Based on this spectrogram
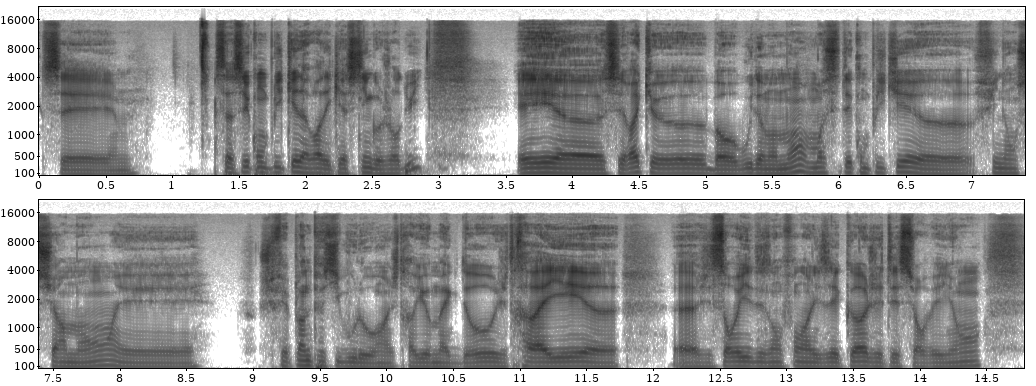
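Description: A man's fairly low voice at a moderate pace, fairly even in intonation, with long, frequent pauses and a very clean recording over a silent background. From northern France, Lille. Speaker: actor. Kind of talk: casual chat.

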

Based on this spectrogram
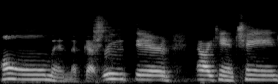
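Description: The speaker is a woman at a moderate pace. Her intonation stays fairly even. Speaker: First Nation chief and lawyer. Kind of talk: interview conversation. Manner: hesitant, many fillers.

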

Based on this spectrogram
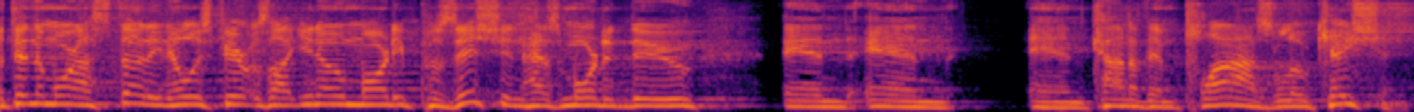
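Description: A man with a Southern US accent speaks at a fairly quick pace. His pitch is high, with ordinary variation. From US South, north Georgia. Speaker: pastor. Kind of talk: sermon. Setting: church.

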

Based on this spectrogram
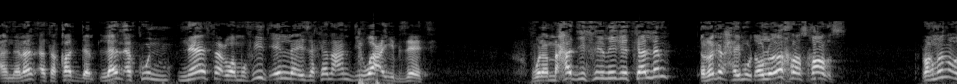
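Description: Animated, fairly quick delivery in an Egyptian accent, with very wide pitch swings. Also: man. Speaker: Quran teacher. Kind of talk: lecture.

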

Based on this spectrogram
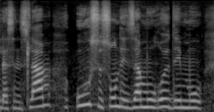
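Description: Using an ordinary speaking voice, a woman talks at a fairly slow pace and a fairly high pitch. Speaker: slam poet and event organizer. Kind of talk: casual interview.

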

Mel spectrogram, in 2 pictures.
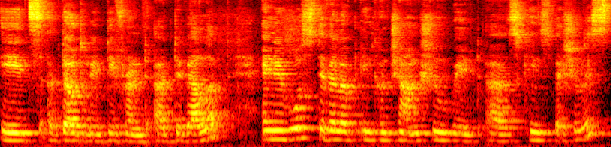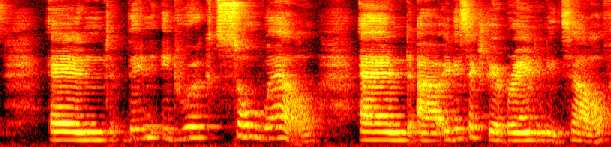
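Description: A woman at a moderate pace, with ordinary pitch variation and noticeable background noise. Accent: Austrian. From Austria. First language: German. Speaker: brand founder. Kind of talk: casual interview.

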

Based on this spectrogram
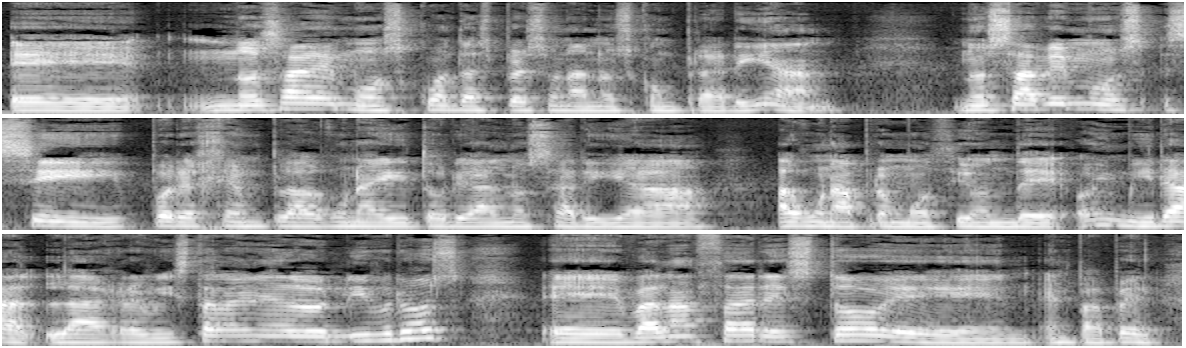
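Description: The delivery is animated and fairly slow. Pitch varies in an ordinary way. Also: man, fairly high pitch for a man. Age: 20s. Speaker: literary magazine founder. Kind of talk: casual interview.

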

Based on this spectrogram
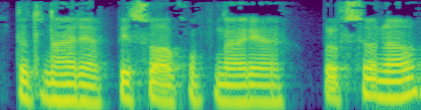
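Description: Medium pitch and fairly even intonation from a male speaker. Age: 40s. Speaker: journalist and photographer with low vision. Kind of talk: interview. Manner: halting, many fillers.

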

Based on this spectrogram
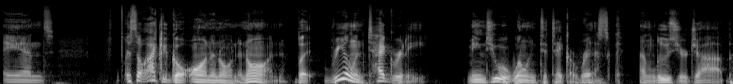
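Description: A man with an American accent and an unremarkable speaking voice, fairly low in pitch, with ordinary pitch variation, a moderate pace and a very clean recording against a silent background. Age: 40s. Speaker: political commentator. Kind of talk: casual chat.

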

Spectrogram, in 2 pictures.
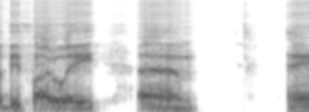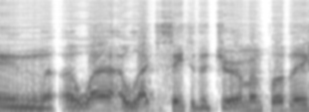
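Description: Ordinary pitch variation from a male speaker at a very slow pace. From Brazil. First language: Portuguese (speaking German). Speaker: guest on live audio show. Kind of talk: casual chat.

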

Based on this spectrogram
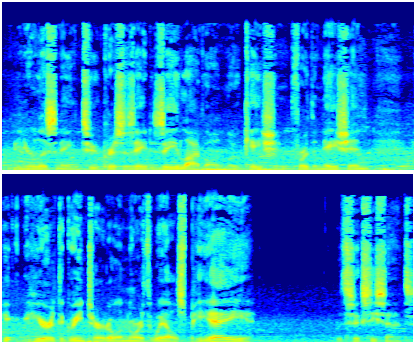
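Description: Background noise is noticeable as a man talks at a moderate pace. His pitch is fairly low, with ordinary variation. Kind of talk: radio DJ patter, live-on-location broadcast intros and outros.

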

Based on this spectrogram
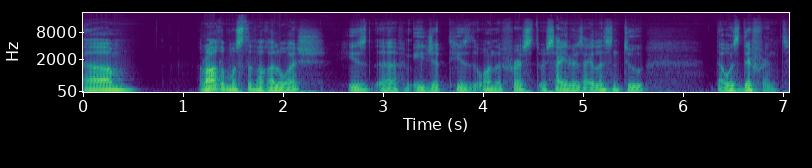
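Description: A man's medium-pitched voice in an Iranian accent, with monotone, flat intonation. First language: Farsi. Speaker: Quran reciter. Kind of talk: casual interview.

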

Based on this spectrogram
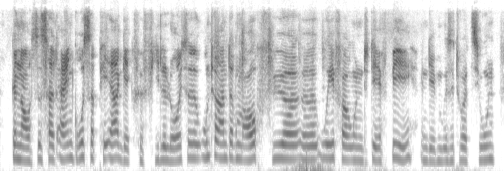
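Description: A man speaks at a high pitch and a fairly slow pace in a monotone, flat intonation. He leaves hardly any pauses. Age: 30s. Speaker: local party politician and podcast co-host. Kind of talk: casual political chat.

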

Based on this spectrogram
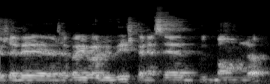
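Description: A man speaks with a Quebec accent. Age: 30s. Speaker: player agent, former hockey goalie. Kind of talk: interview.

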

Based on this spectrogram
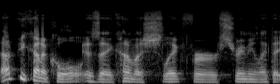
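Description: A man talks very fast at medium pitch with vocal fry. The recording is very clean, with a silent background. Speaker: gaming podcast co-host. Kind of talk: casual banter podcast. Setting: live stream. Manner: joking, playful.

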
